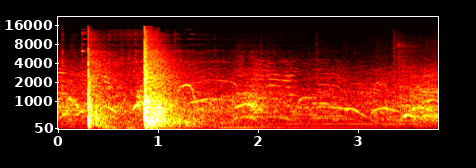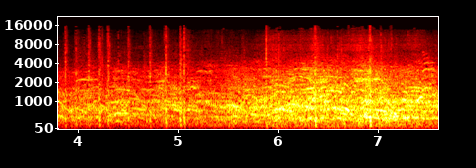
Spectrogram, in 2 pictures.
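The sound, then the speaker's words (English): A sting ball grenade thrown by a police SWAT team into a crowd bursts with two sharp, loud blasts in quick succession, followed by sustained crowd noise with people talking and shouting. “A member of the park police SWAT team throws a sting ball grenade into the crowd. The devices are designed to explode, firing rubber balls in a radius of up to 50 feet.”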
